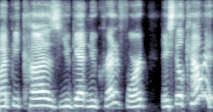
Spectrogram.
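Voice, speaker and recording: A man with a high pitch talks at a fairly quick pace in a raised, projected voice, animated in tone, with ordinary pitch variation and a dry, close sound with no echo. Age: 60s. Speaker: insurance and financial sales leader. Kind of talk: business training presentation.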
